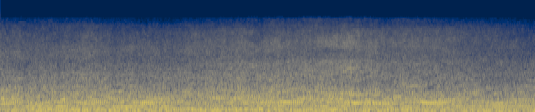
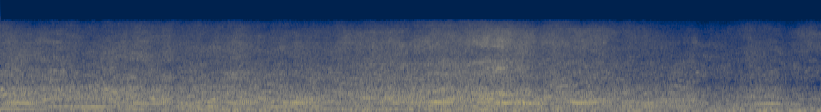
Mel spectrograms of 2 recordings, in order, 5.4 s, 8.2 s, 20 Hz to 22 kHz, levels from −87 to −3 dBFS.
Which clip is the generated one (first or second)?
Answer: second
